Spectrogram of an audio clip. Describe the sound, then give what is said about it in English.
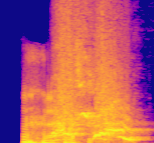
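A single loud, drawn-out sneeze with a strained, groaning, almost roaring vocal quality. It lasts over a second, bursting in sharply and then trailing off, with no other sound around it. “dressed as sneezing. That was not a lion attacking a helpless hyena”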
